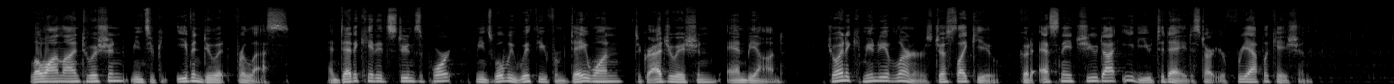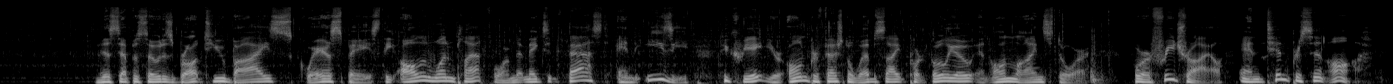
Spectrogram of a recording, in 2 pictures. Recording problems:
household noises; faint; throughout; 25 dB below the speech

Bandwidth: 15 kHz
